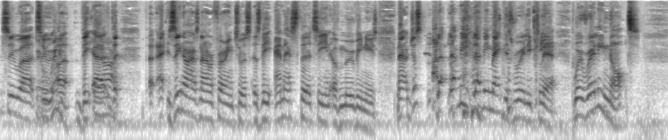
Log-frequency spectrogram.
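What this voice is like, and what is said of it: English accent. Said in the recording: “it sounds so much better from you with the English accent.”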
